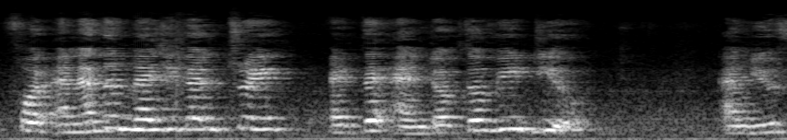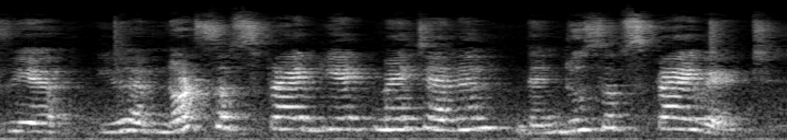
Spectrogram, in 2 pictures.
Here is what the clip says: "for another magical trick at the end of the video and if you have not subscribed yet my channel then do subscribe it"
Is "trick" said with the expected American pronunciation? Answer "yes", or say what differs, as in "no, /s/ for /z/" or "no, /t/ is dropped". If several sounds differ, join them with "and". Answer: no, /k/ is dropped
